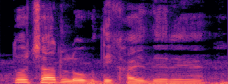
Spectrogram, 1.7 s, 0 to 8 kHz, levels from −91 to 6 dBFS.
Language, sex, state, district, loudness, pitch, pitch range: Hindi, male, Jharkhand, Deoghar, -16 LUFS, 125 Hz, 115-135 Hz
